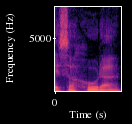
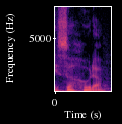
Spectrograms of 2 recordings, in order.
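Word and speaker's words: Sahota: it Donald uh Saha I'm gonna say sahud is how you pronounce it um s a h o t Saha um he goes up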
